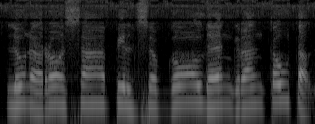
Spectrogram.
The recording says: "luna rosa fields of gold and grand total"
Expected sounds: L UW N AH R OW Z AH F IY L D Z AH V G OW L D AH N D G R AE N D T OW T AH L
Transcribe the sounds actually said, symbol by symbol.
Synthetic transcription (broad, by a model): L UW N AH R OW S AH P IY L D S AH F G OW L D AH N G R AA N T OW T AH L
